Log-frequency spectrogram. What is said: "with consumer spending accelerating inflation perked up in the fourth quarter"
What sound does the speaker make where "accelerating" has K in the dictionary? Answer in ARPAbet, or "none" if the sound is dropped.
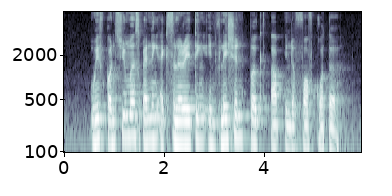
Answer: K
